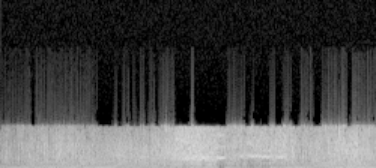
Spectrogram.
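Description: A vintage race car skids with a long, squealing tire scrape before striking a parapet, heard as one continuous harsh, loud rush of noise through a narrow, old-sounding recording.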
